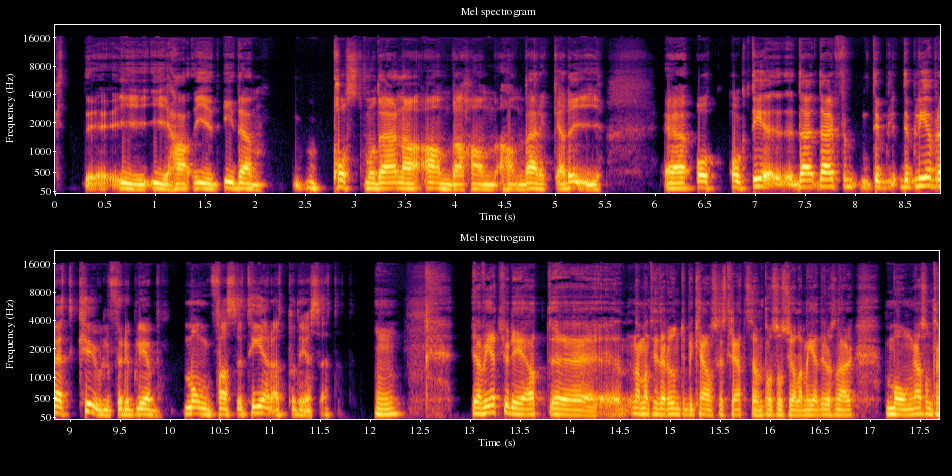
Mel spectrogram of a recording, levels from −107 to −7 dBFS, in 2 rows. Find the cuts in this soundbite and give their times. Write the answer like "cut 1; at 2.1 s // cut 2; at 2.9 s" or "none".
none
